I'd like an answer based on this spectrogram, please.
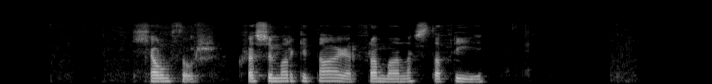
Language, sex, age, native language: Icelandic, male, 18-19, Icelandic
